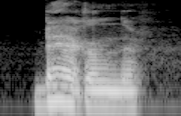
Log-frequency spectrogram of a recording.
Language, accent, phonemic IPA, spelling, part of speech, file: French, Canada, /bɛʁn/, bernes, verb, LL-Q150 (fra)-bernes.wav
- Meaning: second-person singular present indicative/subjunctive of berner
